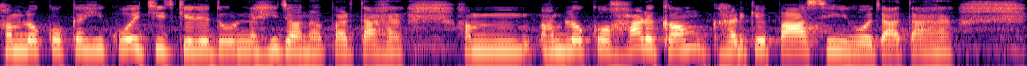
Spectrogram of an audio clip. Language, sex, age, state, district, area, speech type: Hindi, female, 45-60, Bihar, Begusarai, rural, spontaneous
